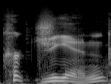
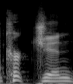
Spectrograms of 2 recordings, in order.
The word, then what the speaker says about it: Kurkjian: taught to say it most people would say Kiran but we run it together and it's Tim kirkin Jeff kirken those are when you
